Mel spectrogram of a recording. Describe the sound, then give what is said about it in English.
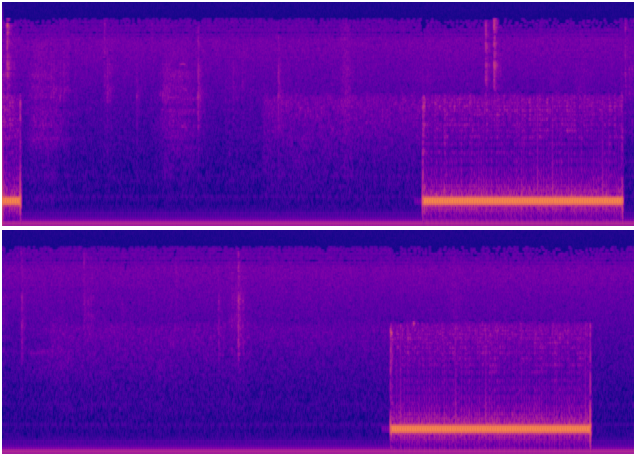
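A telephone ringback tone purrs twice while calling Star Trek Renegades actor Manu Interaimi, each steady buzzing ring lasting about two seconds, separated by a long silent pause, heard clearly over the line with no one speaking. “It's still ringing.”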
